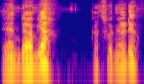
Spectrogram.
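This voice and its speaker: Stuffy-nosed guy walking you thru a carving project, kinda high, bright voice, dry workshop sound. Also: quick pace, no room sound. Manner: rambling, friendly, with many fillers and restarts. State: stuffed up, congested. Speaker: woodcarving instructor. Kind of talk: casual how-to narration. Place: home workshop bench.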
